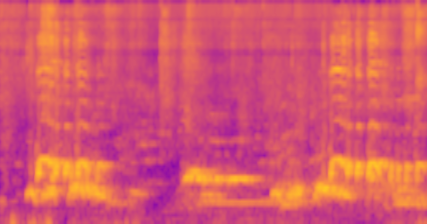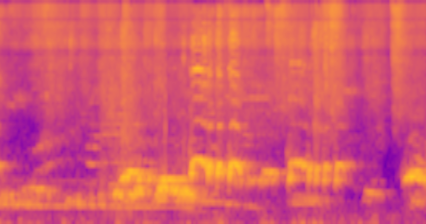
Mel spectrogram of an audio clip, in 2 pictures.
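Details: Local zebra dove singing actively and loudly, delivering about seven short bursts of rapid, chuckling coos with brief gaps, layered over softer, lower coos from behind.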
